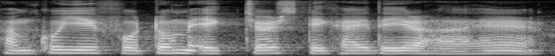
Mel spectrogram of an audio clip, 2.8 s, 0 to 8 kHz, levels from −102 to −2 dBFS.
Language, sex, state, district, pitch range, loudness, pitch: Hindi, male, Arunachal Pradesh, Lower Dibang Valley, 145-155 Hz, -17 LUFS, 150 Hz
